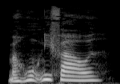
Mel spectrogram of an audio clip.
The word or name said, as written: mahognifarvet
